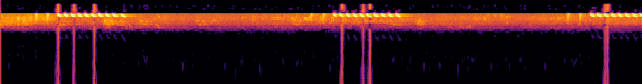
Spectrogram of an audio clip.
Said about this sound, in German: Das ist normalerweise die Kohlmeise als erster Vogel, so immer um Silvester rum. Dann kommt die Blaumeise.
